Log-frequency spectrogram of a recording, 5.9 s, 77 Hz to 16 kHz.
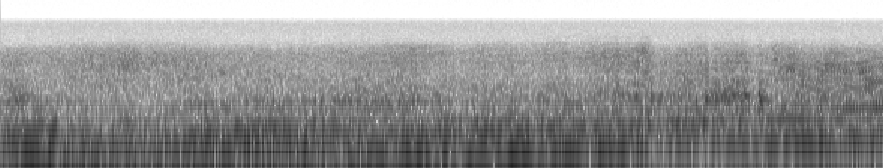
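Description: Toyota MR2's engine accelerating hard through a gear, its pitch rising steadily for several seconds, then dropping suddenly near the end.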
